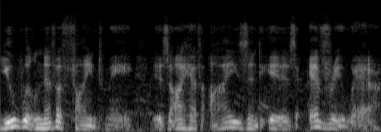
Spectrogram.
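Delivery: eerie, otherworldly, possessed-sounding voice. A narrator voices a gnome speaking not as himself, as if possessed. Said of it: "in a tone as if possessed".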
